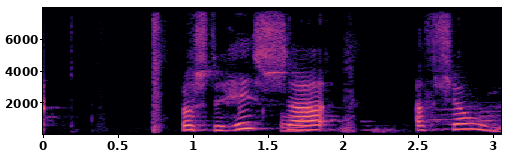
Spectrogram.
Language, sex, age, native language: Icelandic, male, 9, Icelandic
